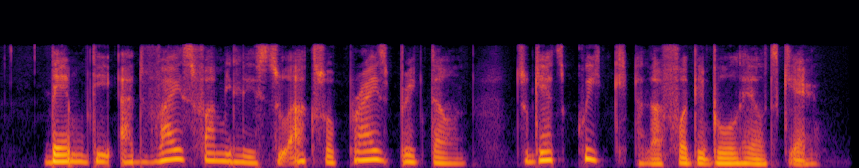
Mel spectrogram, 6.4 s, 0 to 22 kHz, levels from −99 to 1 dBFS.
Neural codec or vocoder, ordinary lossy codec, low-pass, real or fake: codec, 16 kHz, 2 kbps, FunCodec, trained on LibriTTS, 25 frames a second; none; 7.2 kHz; fake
